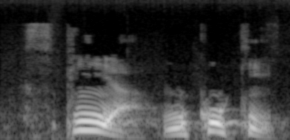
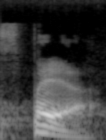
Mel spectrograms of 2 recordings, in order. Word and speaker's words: spear: Then spear. Spear. Not spare.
